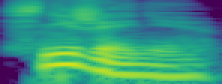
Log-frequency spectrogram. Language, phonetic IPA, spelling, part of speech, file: Russian, [snʲɪˈʐɛnʲɪje], снижение, noun, Ru-снижение.ogg
- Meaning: 1. reduction, decrease (act, process, or result of reducing) 2. lowering 3. descent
